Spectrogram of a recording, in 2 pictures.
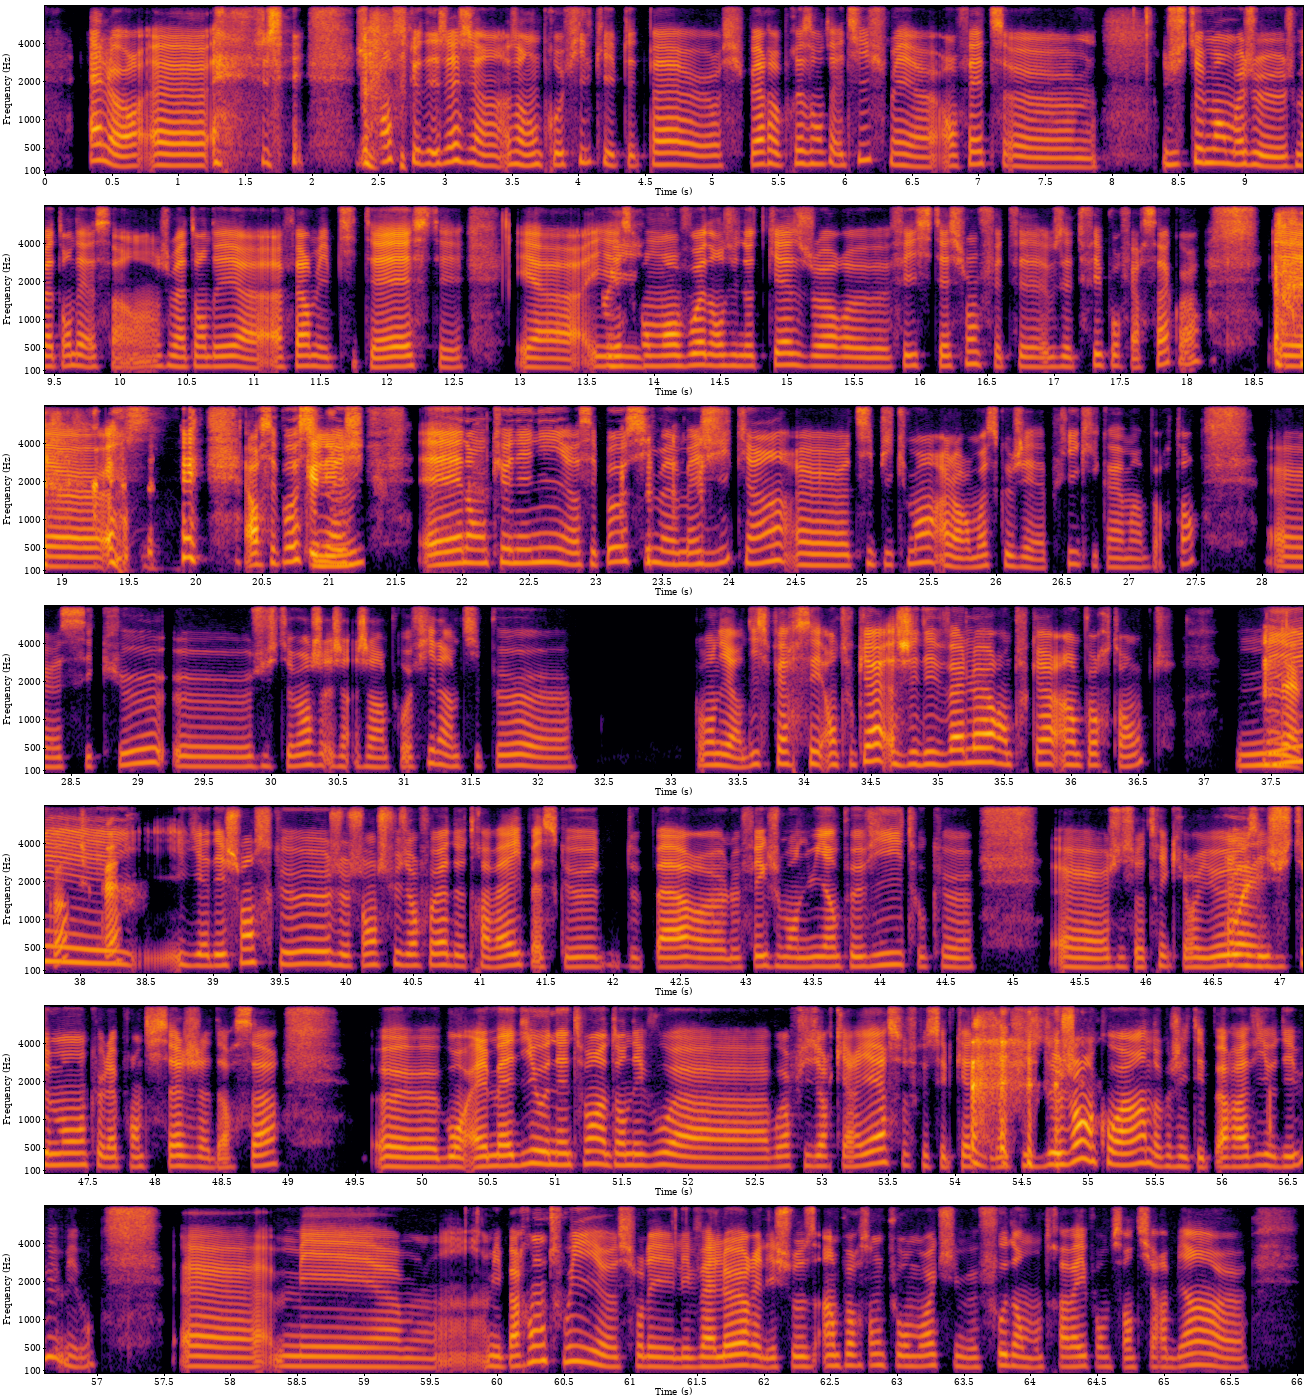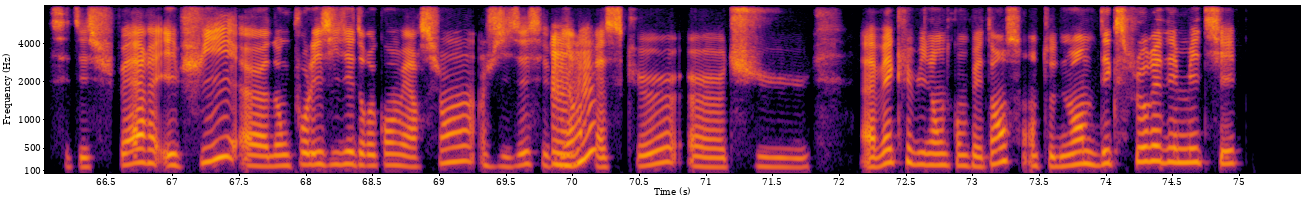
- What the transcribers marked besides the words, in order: chuckle; laughing while speaking: "j'ai"; chuckle; laugh; other background noise; laugh; chuckle; drawn out: "mais"; drawn out: "à"; laugh; tapping
- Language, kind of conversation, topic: French, podcast, Comment peut-on tester une idée de reconversion sans tout quitter ?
